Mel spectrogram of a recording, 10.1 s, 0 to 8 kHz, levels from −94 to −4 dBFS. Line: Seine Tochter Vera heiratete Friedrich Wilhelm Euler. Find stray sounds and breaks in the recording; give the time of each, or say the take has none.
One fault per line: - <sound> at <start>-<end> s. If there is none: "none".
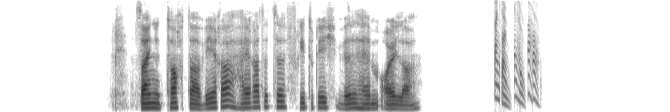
- chirp at 7.4-8.1 s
